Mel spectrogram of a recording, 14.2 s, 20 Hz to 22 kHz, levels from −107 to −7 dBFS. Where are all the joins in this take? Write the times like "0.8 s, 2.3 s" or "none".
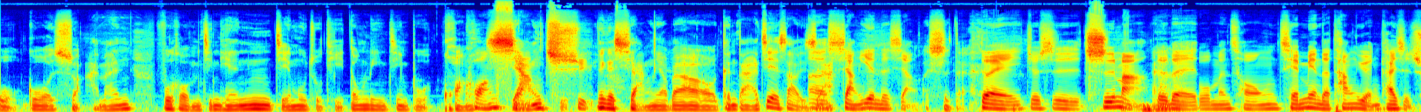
12.0 s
